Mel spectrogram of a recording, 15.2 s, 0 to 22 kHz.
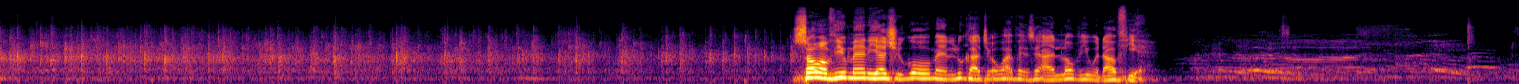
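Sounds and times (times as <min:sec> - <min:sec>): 
crowd applauding: 0:00.0 - 0:09.0
speech: 0:08.0 - 0:11.6.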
